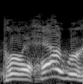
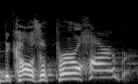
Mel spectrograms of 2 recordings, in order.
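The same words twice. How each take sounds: First: Higher, louder puzzled echo of "Pearl Harbor"; baffled repeat. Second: Higher, matter-of-fact retort; a hammed-up offhand answer. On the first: Acted. Joke, Chinese man baffled.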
